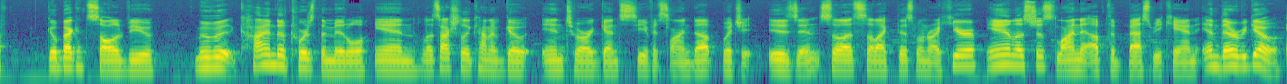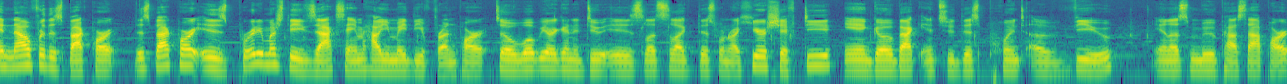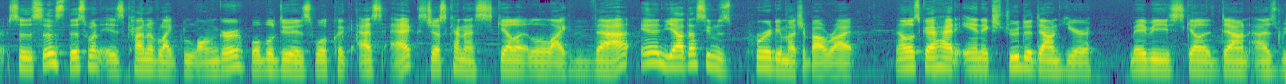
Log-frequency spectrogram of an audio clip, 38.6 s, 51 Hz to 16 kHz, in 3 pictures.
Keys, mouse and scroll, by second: 0.1 middle click, 1.1 click, 2.2 e, 3.1 middle click, 3.8 scroll up 1, 3.9-5.3 middle drag, 5.3-5.7 scroll up 5, 5.7 middle click, 6.7 click, 7.1 l, 7.2 scroll down 3, 7.3-7.8 scroll up 3, 7.8 middle click, 8.7 l, 9.9 click, 11.2-12.2 scroll down 11, 11.6 middle click, 12.2 click, 12.5 scroll down 1, 12.6 middle click, 12.8-13.6 scroll up 1, 13.6 click, 14.2-15.8 scroll up 3, 15.8 Tab, 16.6 shift+middle click, 17.0 z, 17.9 click, 18.3 middle click, 19.0 click, 20.6 shift+d, 21.3 click, 21.3-21.7 scroll up 4, 21.7-22.8 shift+middle drag, 22.8-24.2 scroll up 2, 24.2 g, 25.6-27.7 scroll down 8, 27.7-28.0 scroll up 3, 28.0-29.2 middle drag, 29.2 s, 31.1 middle click, 31.7 scroll up 1, 31.8 middle click, 32.1 s, 32.3 click, 32.8-33.2 scroll down 3, 33.2 shift+middle click, 33.7-34.2 scroll up 3, 34.2 s, 35.1 e, 36.7 s, 38.0 shift+middle click.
